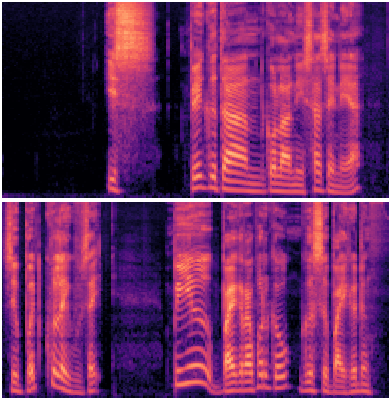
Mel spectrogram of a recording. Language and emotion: Bodo, disgusted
